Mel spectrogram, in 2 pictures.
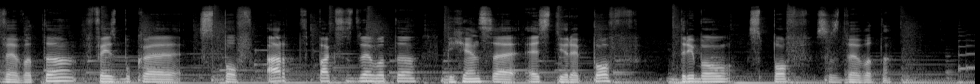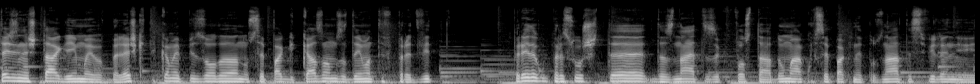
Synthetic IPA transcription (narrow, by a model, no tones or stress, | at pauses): vɛvət̪əfɛjzbukəɛ | spɔfaɾt̪paksɐzd̪vɛvət̪ə | bixɛnsəɛʔɛst̪iɾɛpɔf | d̪ɾibəlˠspɔfsɐzd̪vɛvət̪ə | t̪ɛzinɛʃt̪aɡʲiiməivɐvbɛlɛʃk̟i̥t̪ɛ̥kəmɛpizɔd̪ənofsɛpak̚ɡʲikazvəmzɐd̪ɐimɐt̪ɛfpɾɛd̪vit̪ | pɾid̪ɐɡopɾɛslˠuʃə̥t̪ɛd̪ɐznaɛt̪ɛzɐkɐ̥kvɔst̪avəd̪uməɐkofsɛpaknɛpoznaɛt̪ɛsvilʲɛnii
